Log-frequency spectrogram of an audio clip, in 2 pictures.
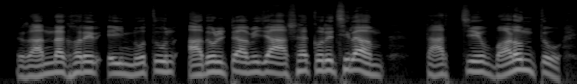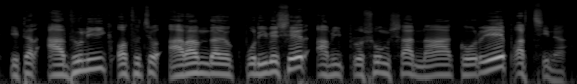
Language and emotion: Bengali, happy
